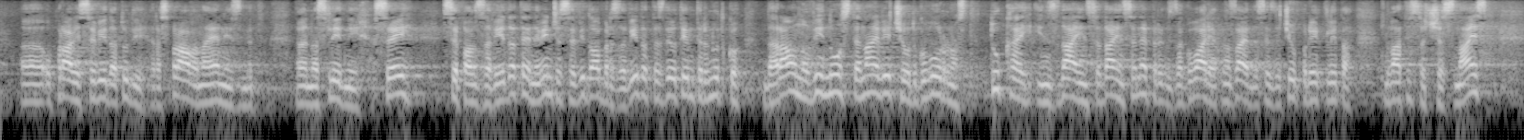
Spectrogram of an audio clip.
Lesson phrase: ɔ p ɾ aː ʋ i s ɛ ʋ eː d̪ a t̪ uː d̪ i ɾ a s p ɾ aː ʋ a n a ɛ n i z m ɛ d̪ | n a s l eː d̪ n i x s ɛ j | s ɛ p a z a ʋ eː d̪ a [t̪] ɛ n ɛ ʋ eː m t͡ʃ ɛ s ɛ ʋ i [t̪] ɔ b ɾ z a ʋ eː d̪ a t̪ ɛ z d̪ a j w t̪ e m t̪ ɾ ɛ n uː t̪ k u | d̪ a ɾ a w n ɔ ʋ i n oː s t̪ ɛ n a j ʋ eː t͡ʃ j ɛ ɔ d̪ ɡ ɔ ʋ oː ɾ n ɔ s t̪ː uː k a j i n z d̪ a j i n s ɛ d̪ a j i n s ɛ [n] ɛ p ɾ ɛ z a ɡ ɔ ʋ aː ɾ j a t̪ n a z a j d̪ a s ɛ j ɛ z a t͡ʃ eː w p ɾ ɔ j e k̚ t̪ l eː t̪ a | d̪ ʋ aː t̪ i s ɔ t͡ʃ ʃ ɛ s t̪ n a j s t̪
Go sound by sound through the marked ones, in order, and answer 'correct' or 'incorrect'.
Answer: correct, incorrect, correct

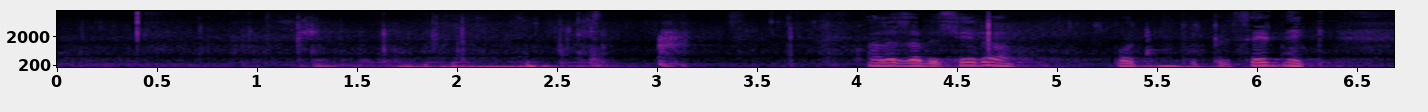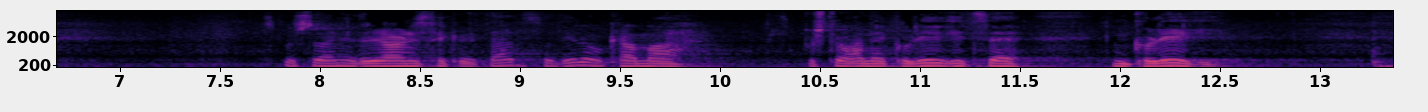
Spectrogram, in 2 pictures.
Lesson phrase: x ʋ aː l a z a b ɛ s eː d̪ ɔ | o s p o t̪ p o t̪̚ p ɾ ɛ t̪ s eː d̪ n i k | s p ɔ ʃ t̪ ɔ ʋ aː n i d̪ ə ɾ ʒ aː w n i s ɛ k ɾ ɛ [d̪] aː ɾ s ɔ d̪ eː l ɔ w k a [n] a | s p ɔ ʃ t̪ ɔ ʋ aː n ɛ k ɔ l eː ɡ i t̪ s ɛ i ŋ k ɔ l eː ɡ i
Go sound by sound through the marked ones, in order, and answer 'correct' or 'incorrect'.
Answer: incorrect, incorrect

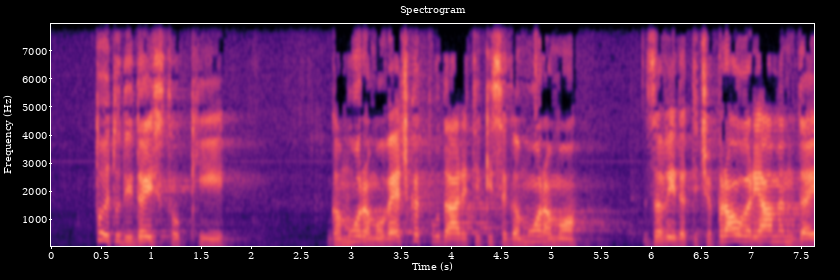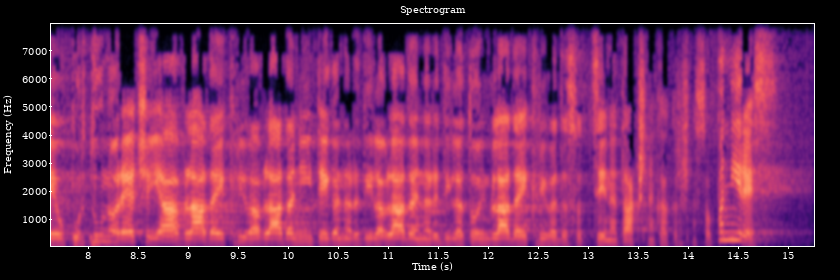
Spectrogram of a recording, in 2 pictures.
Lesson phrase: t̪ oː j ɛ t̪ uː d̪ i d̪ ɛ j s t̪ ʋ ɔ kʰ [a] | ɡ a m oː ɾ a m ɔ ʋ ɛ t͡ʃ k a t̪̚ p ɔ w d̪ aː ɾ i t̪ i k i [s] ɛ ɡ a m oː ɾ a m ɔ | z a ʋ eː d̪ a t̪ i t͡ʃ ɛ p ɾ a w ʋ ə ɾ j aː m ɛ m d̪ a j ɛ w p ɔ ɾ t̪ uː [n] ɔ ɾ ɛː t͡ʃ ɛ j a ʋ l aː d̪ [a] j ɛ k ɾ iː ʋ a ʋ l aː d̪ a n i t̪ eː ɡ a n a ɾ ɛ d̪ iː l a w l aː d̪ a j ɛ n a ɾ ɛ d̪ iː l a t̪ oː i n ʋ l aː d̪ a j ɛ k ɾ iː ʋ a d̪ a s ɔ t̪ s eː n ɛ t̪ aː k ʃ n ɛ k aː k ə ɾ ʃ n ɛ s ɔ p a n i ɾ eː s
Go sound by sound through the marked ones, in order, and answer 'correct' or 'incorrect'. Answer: incorrect, correct, correct, correct

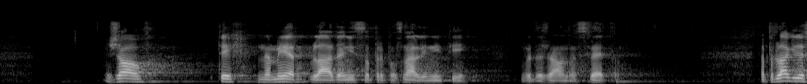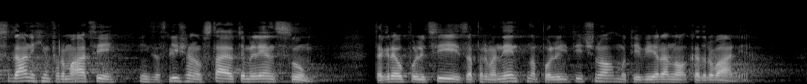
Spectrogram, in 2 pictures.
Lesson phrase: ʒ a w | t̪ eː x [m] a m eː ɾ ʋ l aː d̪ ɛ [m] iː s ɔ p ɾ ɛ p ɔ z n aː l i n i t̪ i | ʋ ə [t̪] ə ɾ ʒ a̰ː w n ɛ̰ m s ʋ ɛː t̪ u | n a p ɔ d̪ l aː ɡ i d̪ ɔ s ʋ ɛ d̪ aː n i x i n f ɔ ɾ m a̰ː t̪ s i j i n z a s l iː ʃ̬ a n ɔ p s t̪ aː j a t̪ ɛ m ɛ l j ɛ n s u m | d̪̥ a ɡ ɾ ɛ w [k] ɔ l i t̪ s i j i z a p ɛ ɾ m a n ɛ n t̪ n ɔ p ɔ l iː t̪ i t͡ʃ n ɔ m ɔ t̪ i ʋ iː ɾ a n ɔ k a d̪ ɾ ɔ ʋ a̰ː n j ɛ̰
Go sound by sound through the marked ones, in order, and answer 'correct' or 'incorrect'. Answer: incorrect, incorrect, incorrect, incorrect

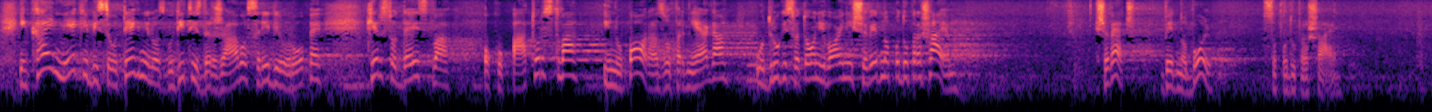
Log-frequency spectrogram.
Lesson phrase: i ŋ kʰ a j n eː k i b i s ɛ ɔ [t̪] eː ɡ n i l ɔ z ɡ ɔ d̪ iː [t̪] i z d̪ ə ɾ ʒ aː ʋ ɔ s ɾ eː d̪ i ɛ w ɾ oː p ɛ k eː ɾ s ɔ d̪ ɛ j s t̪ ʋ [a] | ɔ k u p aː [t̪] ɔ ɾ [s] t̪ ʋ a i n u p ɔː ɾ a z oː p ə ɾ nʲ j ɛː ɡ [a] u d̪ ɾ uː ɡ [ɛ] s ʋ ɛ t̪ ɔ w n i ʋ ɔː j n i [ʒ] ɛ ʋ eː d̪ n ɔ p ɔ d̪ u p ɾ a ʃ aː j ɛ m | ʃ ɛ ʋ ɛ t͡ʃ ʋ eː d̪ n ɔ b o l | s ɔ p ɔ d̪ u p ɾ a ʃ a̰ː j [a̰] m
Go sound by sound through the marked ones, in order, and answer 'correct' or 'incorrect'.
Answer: correct, correct, correct, correct, correct, correct, incorrect, incorrect, incorrect

